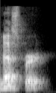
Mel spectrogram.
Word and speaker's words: VSEPR: Um, every every class I've ever taken just pronounces it in vesper.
